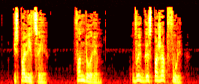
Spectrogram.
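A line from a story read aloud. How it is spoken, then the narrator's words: Hesitant, uncertain. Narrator (Russian): неуверенно произнес Эраст Петрович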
